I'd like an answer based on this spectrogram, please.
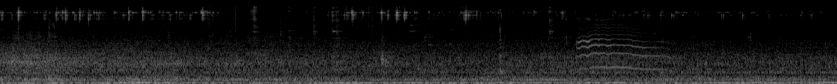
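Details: An orange Himalayan cat lets out one short, clear meow near the end, bending downward at the close, after several seconds of quiet indoor hum and light rustling.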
